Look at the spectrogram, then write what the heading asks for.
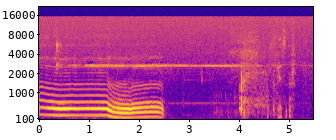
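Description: A Bengal cat gives a long, steady, drawn-out call that wavers and dips before breaking off.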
